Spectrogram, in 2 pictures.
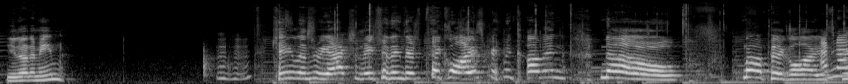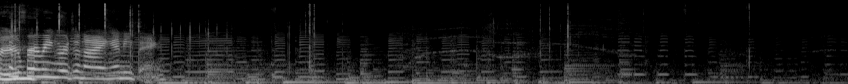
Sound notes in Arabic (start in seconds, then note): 10.1 موسيقى جاز متفائلة; 12.9 صرير الباب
